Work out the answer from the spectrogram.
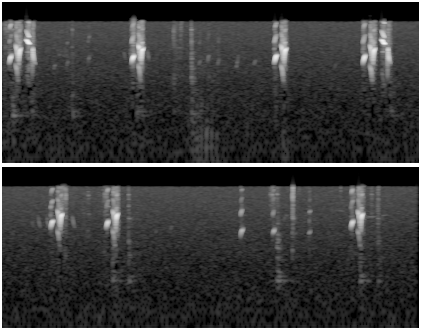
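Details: European goldfinch in a cage singing and attracting others of its kind: short, sharp twittering bursts repeated roughly once a second, each a tight cluster of high, chattering notes, with a softer few chirps near the end.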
